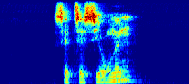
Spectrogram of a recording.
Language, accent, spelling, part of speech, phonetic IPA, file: German, Austria, Sezessionen, noun, [zet͡sɛˈsi̯oːnən], De-at-Sezessionen.ogg
- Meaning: plural of Sezession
